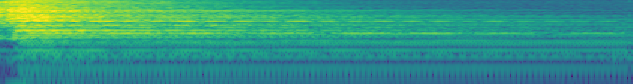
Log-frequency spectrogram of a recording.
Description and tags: China cymbal scraped.
sample, china-cymbal, scrape, scraped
